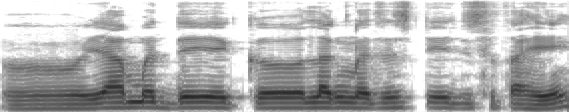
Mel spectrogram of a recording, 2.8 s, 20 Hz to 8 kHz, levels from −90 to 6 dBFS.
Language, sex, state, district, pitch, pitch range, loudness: Marathi, male, Maharashtra, Pune, 135 Hz, 125-140 Hz, -15 LUFS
